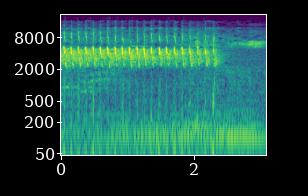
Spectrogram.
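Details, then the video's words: Prinia calling its companions: a fast, even train of sharp high ticking notes, about six per second for over two seconds, then stopping, with a faint low hum behind. "PRENJAK GACOR MEMANGGIL KAWAN"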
